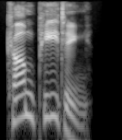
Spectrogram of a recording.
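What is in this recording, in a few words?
"competing", English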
